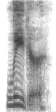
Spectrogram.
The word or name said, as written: litre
